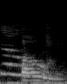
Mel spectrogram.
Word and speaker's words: phone: So you're learning that the PH sounds like makes an F sound when PH are together? Yeah. It will also say F. Mm-hmm. And Right, also like phone.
